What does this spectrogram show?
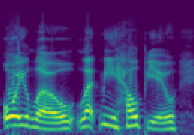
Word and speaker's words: Oyloe: Like oi, mate, right? Isn't that OI, though? Right. I don't know. It's like ahoy. How's that? There you go. Ahoylo. Just ahoylo. It's that silent E at the end that really throws a lot of people off.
